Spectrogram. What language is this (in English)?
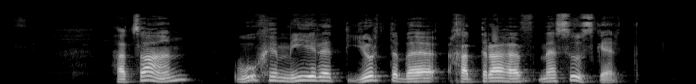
Wakhi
